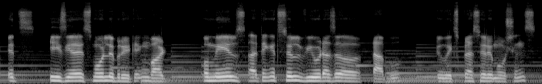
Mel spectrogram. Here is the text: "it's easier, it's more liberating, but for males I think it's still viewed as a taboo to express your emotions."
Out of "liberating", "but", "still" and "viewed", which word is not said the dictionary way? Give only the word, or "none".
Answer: none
